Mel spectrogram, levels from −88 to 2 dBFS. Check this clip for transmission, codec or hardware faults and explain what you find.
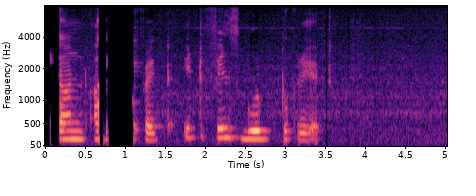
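Three kinds of fault show up: two double-talk dropouts, a faint leak of a second voice, and a stuttering stretch. The audio stops at 8 kHz, which fits a G.722 call path at 64 kbps.

Speech suppressed in double talk, from 0.0 to 0.16 s and from 0.68 to 1.13 s: the speech sinks by up to about 40 dB, likely because the echo canceller muted both sides during overlap.

Other side's voice leaking through, from 0.16 s to the end: a faint second voice sits about 35 dB under the speech, likely loudspeaker echo the canceller left in the microphone signal.

Repeated stalls (stutter), from 3.02 to 4.14 s: nine brief holds, none longer than 18 ms, make the speech drag slightly. The jitter buffer kept running dry and stretched the last sound, filling 98 ms with nothing lost.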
